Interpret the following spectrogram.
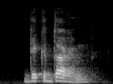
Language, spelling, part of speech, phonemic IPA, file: Dutch, dikke darm, noun, /ˌdɪ.kə ˈdɑrm/, Nl-dikke darm.ogg
- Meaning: large intestine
